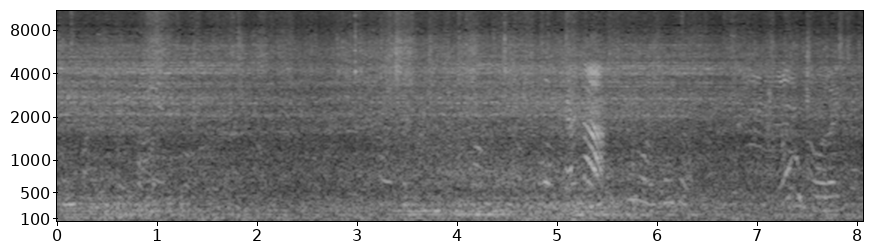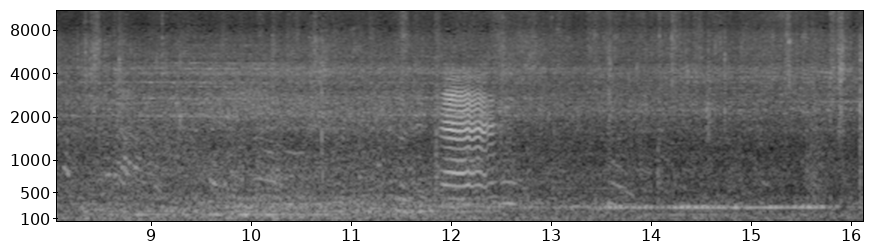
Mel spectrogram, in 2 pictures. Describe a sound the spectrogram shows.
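A passenger train rumbles and clanks slowly past close by.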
